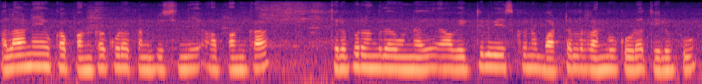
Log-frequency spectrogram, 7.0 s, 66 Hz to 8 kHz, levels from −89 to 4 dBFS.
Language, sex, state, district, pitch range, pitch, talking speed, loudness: Telugu, male, Telangana, Mahabubabad, 155-170 Hz, 160 Hz, 145 wpm, -16 LUFS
